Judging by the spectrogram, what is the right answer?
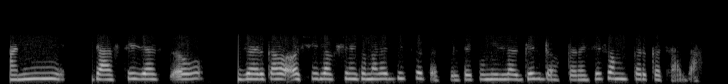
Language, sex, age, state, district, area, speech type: Marathi, female, 18-30, Maharashtra, Sindhudurg, rural, conversation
